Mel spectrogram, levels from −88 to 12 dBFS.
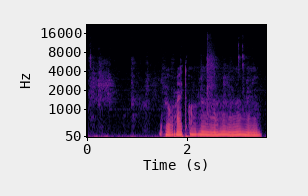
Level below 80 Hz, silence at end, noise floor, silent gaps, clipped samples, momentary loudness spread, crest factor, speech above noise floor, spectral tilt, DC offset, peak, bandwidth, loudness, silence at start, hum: -44 dBFS; 0.1 s; -57 dBFS; none; under 0.1%; 5 LU; 16 dB; 32 dB; -9 dB/octave; under 0.1%; -12 dBFS; 7.4 kHz; -27 LUFS; 0.15 s; none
